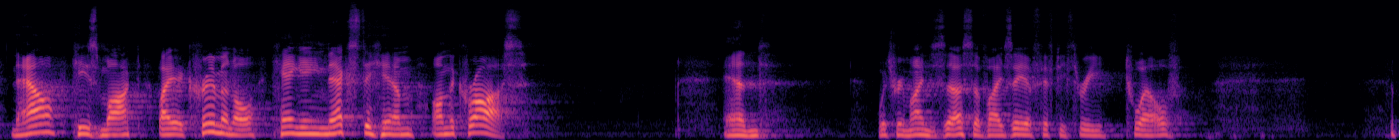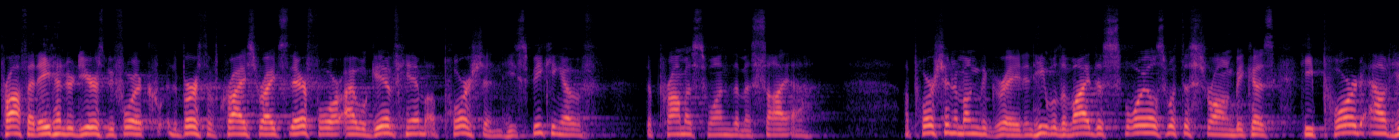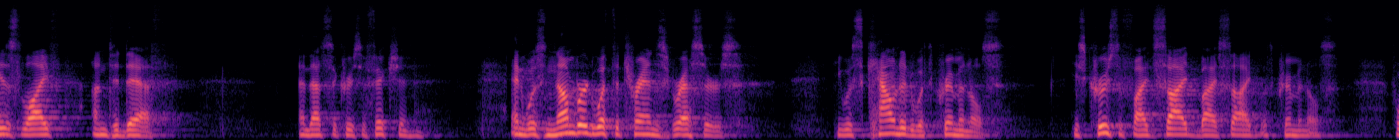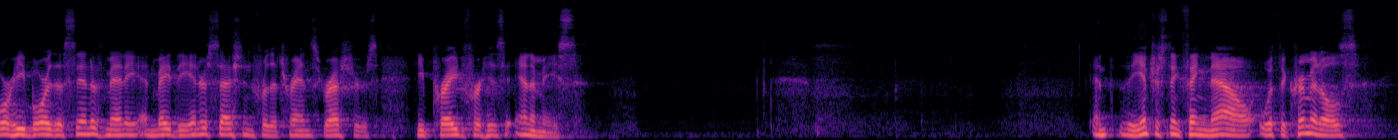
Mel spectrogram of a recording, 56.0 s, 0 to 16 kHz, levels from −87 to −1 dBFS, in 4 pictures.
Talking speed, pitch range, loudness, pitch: 125 wpm, 135-165 Hz, -30 LUFS, 150 Hz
